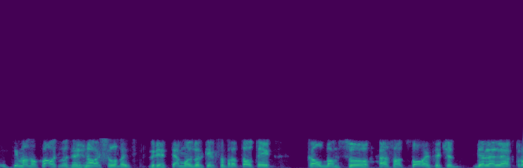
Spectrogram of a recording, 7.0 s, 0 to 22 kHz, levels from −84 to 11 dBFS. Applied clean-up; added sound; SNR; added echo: neural mask model DeepFilterNet 3.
